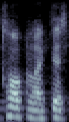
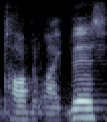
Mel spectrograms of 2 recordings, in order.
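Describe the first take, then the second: First: It is said in an Irish accent. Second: It is said in the speaker's usual plain accent. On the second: "I went from talking like this"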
